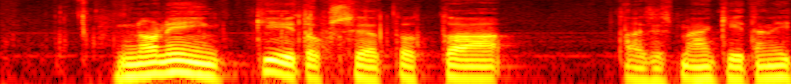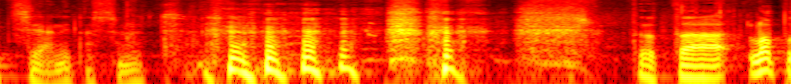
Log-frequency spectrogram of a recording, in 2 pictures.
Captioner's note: naurua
